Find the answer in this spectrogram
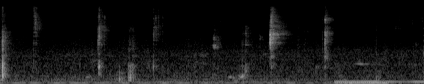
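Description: Close-miked chewing and biting of pizza, heard as a few sharp, crisp clicks and smacks. About three seconds in, a low steady hum starts.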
